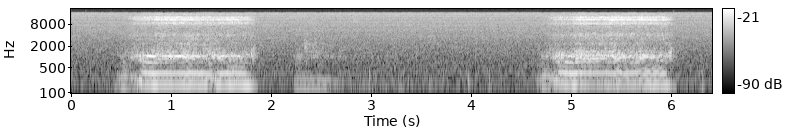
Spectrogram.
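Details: Snoring heard on waking in the night as an unfamiliar sound: two loud, buzzing, tonal snores on inhalation, with a softer sound on the breath out between them.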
